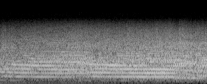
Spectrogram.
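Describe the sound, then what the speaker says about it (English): Triumph Roadster race car at a racetrack, its engine holding a steady loud roar that builds slightly in intensity, with a faint tire squeal underneath. "he looks over the back of Ken Slagle's Triumph Roadster"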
